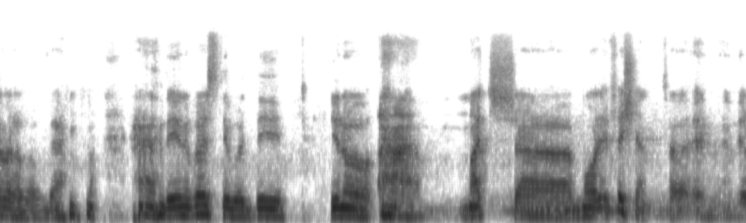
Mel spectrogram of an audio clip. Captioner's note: chuckles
